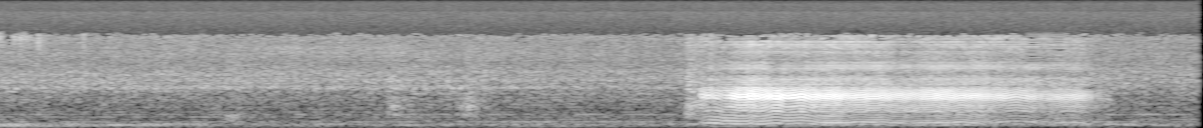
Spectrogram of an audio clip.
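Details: Dog snoring, recorded on a mobile phone: soft, low breathing noises, then a louder, fluttering, nasal snore lasting about two seconds. Snoring.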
